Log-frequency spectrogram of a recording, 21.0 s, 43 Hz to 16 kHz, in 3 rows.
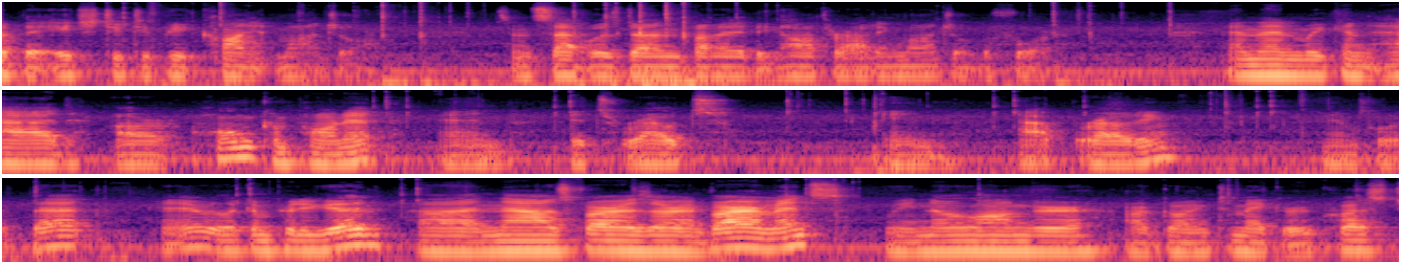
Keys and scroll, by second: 5.8 super+s, 13.0 super+v, 13.7 alt+Return, 14.5 super+s.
